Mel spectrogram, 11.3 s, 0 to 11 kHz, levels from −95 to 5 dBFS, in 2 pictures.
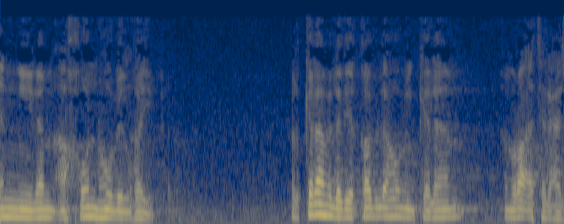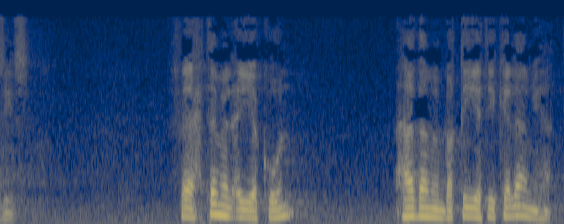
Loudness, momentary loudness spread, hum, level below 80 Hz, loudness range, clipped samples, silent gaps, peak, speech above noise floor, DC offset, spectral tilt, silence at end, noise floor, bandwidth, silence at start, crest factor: -29 LUFS; 14 LU; none; -60 dBFS; 7 LU; under 0.1%; none; -12 dBFS; 32 dB; under 0.1%; -9 dB/octave; 0.15 s; -60 dBFS; 8.6 kHz; 0 s; 16 dB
